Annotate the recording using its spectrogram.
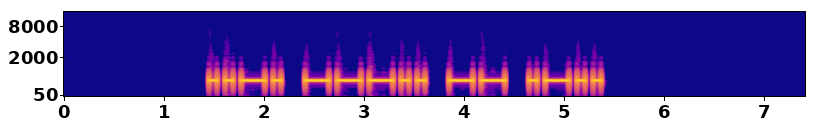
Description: Morse code, heard as a keyed tone, about 15 wpm, 700 Hz. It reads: F8ML
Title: DXCC-100 Call Signs - 4 Characters - 15wpm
